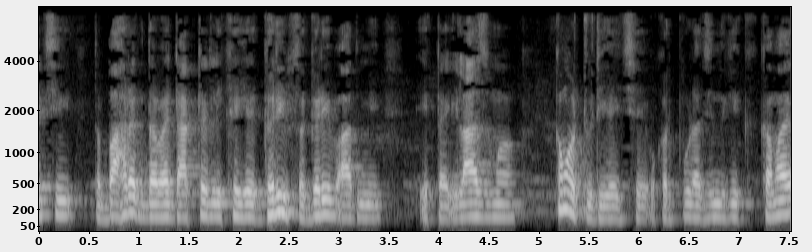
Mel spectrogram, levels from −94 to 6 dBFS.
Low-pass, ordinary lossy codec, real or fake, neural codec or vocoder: 7.2 kHz; MP3, 32 kbps; real; none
